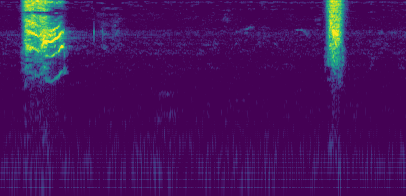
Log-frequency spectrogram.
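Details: Female double-collared seedeater call used to prompt males to sing: a loud, somewhat buzzy, high note sweeping downward, then a pause and one short sharp chip.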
